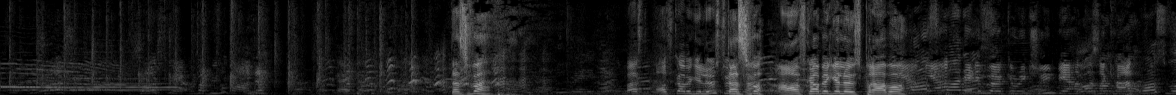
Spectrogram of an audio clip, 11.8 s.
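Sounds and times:
applause: 0.0s - 4.4s
speech: 1.4s - 5.4s, 6.2s - 9.2s, 10.0s - 11.7s
laughter: 2.2s - 9.2s.

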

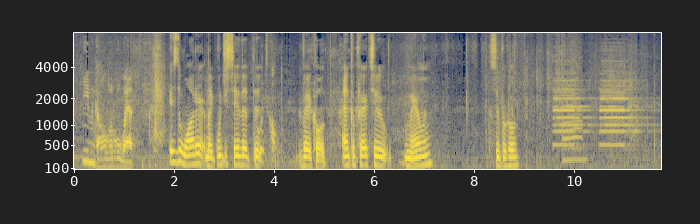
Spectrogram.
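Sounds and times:
speech: 0.2s - 7.2s, 8.3s - 9.0s
car alarm chirp: 9.6s - 11.4s.

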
